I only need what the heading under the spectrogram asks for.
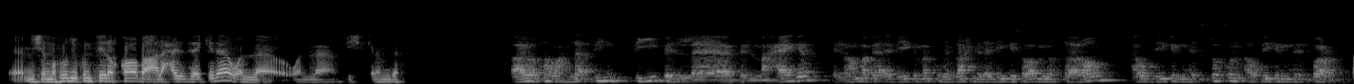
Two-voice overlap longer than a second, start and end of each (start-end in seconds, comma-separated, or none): none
